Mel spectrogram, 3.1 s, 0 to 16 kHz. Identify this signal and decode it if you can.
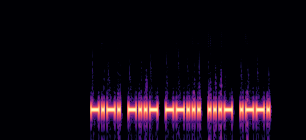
Morse code, heard as a keyed tone, about 45 wpm, 700 Hz. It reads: CX7VP
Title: DXCC-100 Call Signs - 5 Characters - Repeated 2x - 45wpm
